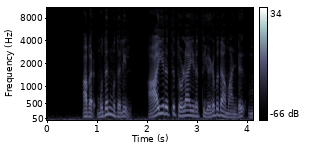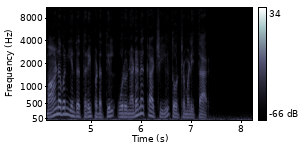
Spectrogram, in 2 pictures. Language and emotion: Tamil, neutral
